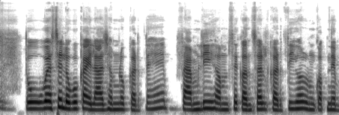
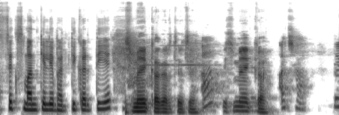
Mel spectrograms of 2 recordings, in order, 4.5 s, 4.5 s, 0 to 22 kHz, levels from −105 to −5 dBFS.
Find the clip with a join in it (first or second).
second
